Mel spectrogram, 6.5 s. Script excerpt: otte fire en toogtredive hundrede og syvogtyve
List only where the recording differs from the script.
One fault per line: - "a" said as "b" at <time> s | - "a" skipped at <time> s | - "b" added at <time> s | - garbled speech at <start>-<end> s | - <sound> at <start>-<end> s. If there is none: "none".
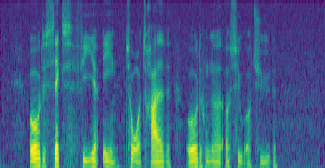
- "seks" added at 0.9 s
- "otte" added at 3.7 s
